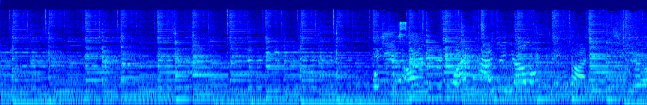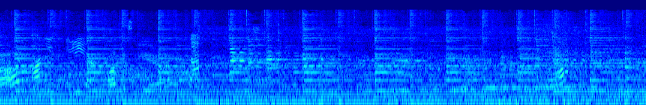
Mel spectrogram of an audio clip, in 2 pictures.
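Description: Background music with a steady beat; over it, from about five to eleven seconds in, Roosevelt elk give a run of short, high, rising calls, with one more near the end.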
